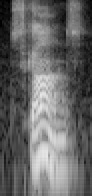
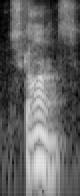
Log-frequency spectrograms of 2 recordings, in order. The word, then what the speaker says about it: scone: okay that's cool pronunciation scans scon so an O can make an a sound I did not know this scon why my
